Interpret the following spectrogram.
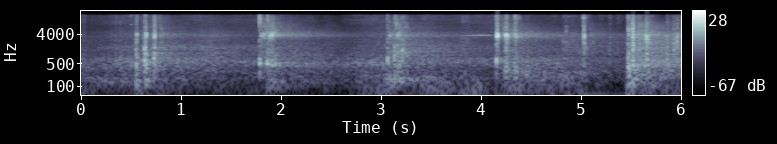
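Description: Skateboard wheels rolling on a smooth concrete floor, broken by several sharp clacks and thuds of the board, the loudest near the end.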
